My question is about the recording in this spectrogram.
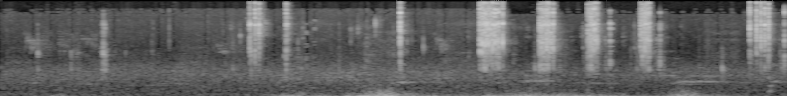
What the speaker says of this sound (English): Now let's tighten the handlebar just a little bit.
